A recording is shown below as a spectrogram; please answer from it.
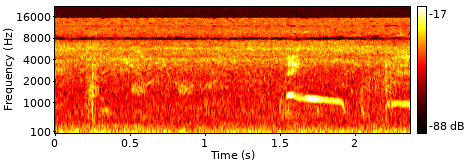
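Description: A dog whining: one short, high whine near the end that drops in pitch, over a steady low rumble of wind on the microphone.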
